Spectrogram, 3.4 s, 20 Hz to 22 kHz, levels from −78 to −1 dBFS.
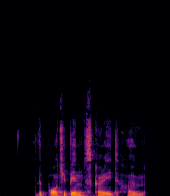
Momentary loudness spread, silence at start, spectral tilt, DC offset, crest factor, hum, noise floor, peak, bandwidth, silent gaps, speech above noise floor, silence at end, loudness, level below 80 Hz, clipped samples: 13 LU; 0.7 s; -5.5 dB/octave; under 0.1%; 20 dB; none; -54 dBFS; -8 dBFS; 12.5 kHz; none; 26 dB; 0.5 s; -29 LUFS; -66 dBFS; under 0.1%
